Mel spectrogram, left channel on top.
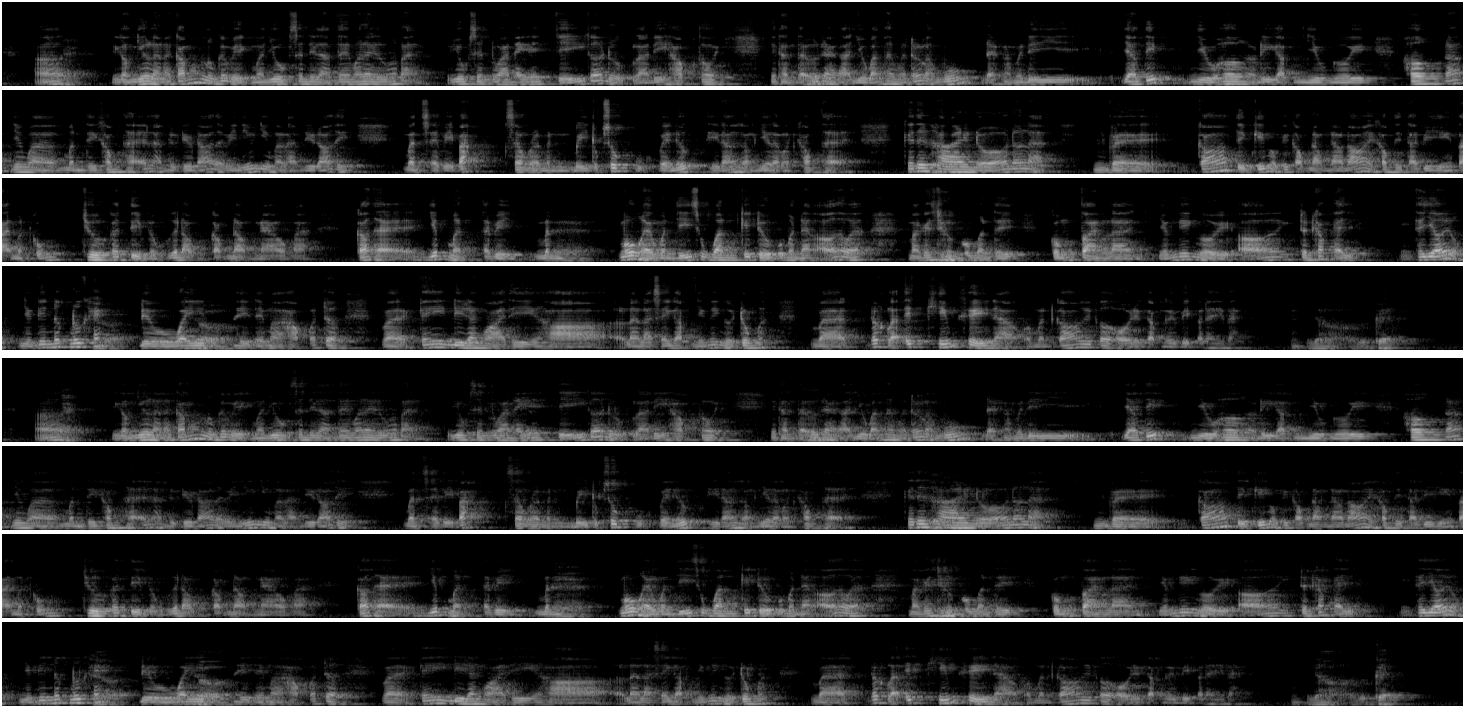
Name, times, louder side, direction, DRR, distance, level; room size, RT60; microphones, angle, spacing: voice 1, 0.3-0.6 1.1-19.3 19.6-25.0 25.5-26.2 26.6-32.3 32.8-34.8 35.4-39.3 39.7-42.8 43.2-44.9 45.2-56.2 56.7-56.8, left 2 dB, 75° left, 5 dB, 2.9 m, -31 dB
voice 2, 4.8-5.4 8.0-8.3 23.8-24.2 34.7-35.1 38.6-38.9 44.7-45.0 45.8-46.1 56.9-57.7, right 1 dB, 65° right, 0 dB, 3.8 m, -37 dB
19.5 x 19.5 x 8.6 m, 0.71 s
head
